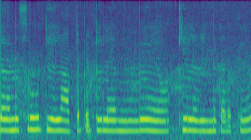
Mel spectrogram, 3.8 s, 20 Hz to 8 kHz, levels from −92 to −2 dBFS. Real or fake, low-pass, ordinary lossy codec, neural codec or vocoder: fake; none; none; codec, 16 kHz, 4 kbps, X-Codec, HuBERT features, trained on general audio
